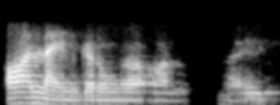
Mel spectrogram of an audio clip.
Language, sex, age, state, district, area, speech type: Hindi, male, 18-30, Madhya Pradesh, Jabalpur, urban, conversation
